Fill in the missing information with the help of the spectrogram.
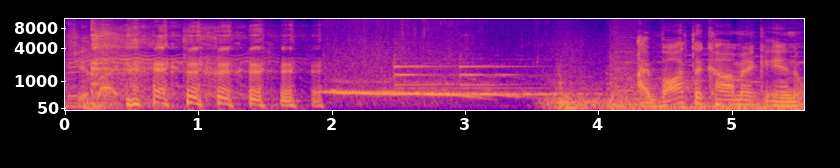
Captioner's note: laughing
